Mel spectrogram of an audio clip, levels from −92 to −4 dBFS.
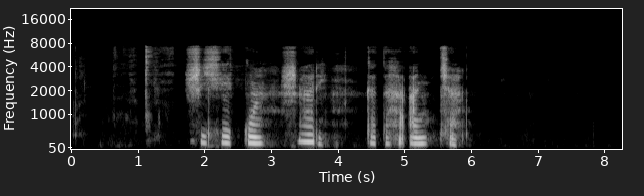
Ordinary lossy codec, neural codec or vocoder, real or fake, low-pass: MP3, 64 kbps; codec, 16 kHz, 16 kbps, FreqCodec, smaller model; fake; 7.2 kHz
